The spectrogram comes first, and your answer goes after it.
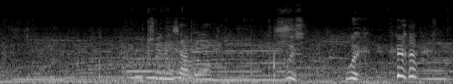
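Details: A cow's even, sustained low moo followed by short rising vocal bursts near the end, with music playing underneath.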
